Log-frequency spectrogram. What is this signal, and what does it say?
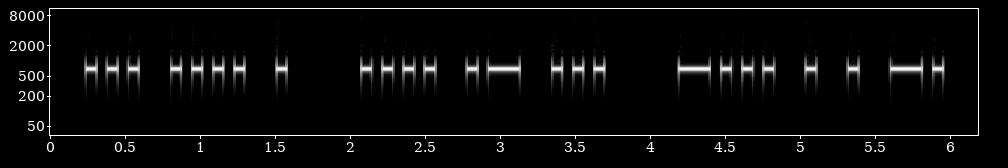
Morse code, heard as a keyed tone, about 17 wpm, 700 Hz. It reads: SHE HAS BEEN
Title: Sentences from Top 1000 Words - Review Part 6 - 17wpm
